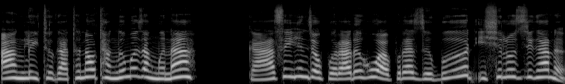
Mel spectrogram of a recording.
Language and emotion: Bodo, disgusted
